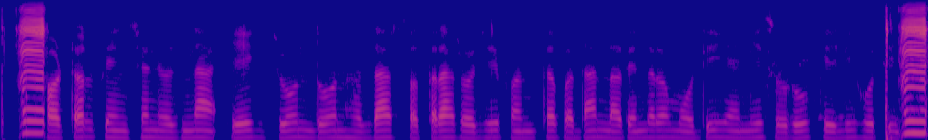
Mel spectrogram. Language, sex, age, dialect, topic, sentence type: Marathi, male, 25-30, Varhadi, banking, statement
